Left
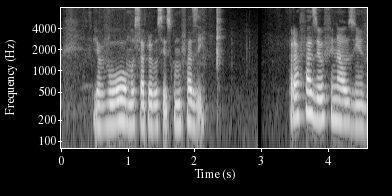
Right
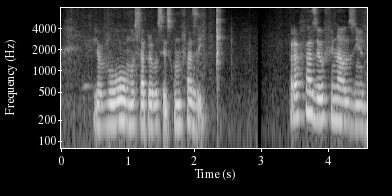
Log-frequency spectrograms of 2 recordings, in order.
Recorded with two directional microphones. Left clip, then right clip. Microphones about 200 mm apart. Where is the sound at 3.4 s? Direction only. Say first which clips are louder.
Left 5 dB; 40° left (ahead or behind).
